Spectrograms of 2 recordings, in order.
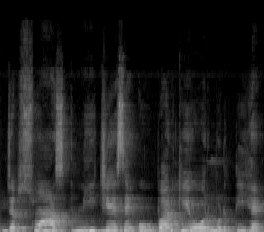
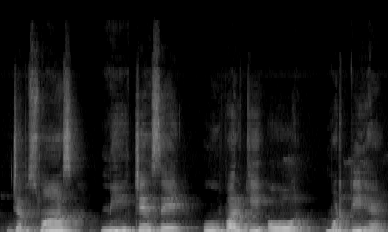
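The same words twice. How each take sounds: First: Slightly slow, measured sutra reading; measured recitation. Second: Drawn-out, phrase-by-phrase sutra reading; very slow recitation. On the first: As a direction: read out the sutra at a measured pace. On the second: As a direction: repeat it very slowly, stretching each phrase. Sutra repeated slowly for the listener. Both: Real, not acted.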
